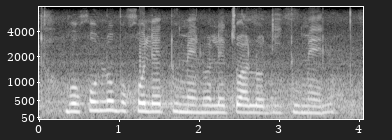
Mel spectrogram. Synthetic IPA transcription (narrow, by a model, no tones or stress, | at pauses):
bʊɣʊlʊbʊk͡xʰʊletumɛlɔlɪt͡swalɔditumɛːlɔ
